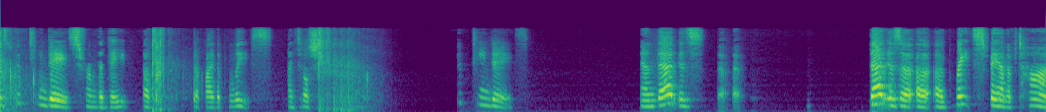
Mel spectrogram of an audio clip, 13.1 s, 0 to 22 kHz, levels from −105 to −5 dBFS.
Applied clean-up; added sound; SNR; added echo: neural mask model RNNoise.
